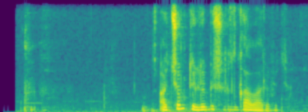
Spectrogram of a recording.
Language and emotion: Russian, neutral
